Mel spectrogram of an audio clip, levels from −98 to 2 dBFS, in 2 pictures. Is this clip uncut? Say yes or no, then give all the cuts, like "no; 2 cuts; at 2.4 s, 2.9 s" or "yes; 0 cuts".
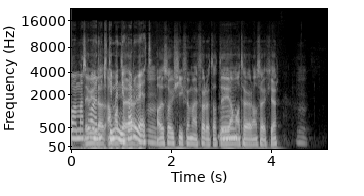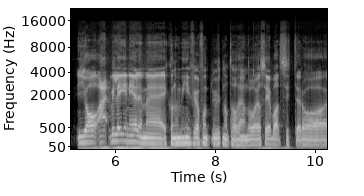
yes; 0 cuts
